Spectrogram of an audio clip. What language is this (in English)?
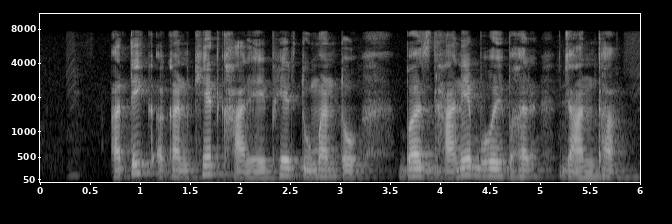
Chhattisgarhi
